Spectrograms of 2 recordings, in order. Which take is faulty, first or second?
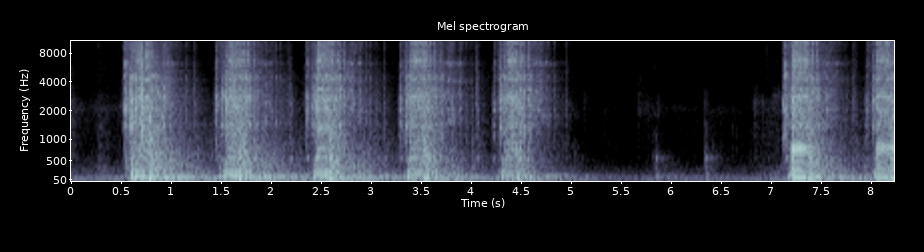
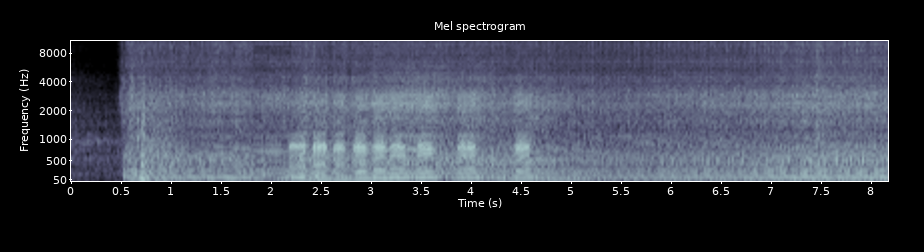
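first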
